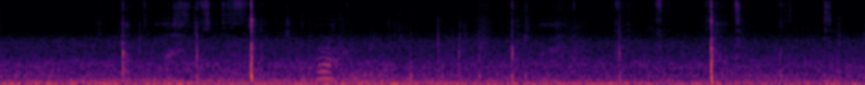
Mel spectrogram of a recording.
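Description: Tennis balls are struck with sharp pops from rackets, near and far.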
